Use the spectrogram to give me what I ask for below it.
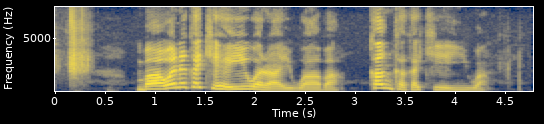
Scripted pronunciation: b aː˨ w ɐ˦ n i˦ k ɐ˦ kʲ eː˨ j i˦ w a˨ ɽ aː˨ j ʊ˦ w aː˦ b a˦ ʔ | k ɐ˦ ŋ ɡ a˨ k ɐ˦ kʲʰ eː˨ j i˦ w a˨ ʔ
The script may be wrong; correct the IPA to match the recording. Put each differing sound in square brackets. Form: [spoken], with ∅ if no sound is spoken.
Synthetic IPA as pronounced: b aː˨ w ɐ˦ n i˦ k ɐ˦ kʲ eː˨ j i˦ w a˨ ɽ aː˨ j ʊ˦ w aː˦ b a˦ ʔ | k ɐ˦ ŋ [k] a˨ k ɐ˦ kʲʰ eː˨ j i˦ w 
